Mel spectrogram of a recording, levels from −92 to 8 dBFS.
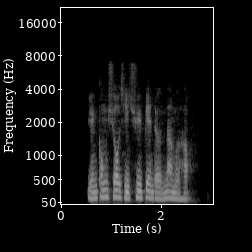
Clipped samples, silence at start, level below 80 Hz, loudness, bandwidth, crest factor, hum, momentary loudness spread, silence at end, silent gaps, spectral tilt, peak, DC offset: under 0.1%; 0.55 s; -72 dBFS; -37 LUFS; 7.2 kHz; 18 dB; none; 10 LU; 0.45 s; none; -8 dB/octave; -20 dBFS; under 0.1%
